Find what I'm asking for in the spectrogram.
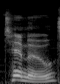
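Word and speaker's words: Temu: I learned that Timu is actually pronounced Timu.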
